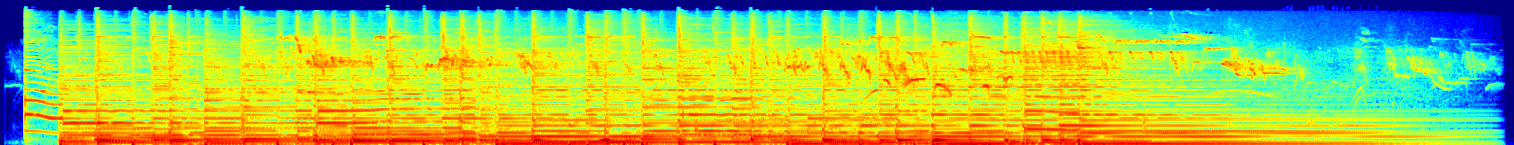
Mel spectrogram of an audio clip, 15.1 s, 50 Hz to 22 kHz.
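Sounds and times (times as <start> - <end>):
birds singing cheerfully on an early summer morning: 0.0 - 15.1.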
